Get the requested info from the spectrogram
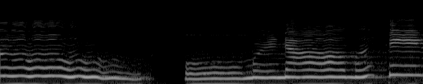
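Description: A woman humming a slow, wordless melody in long held notes that waver and slide between pitches, broken by a brief pause about one and a half seconds in.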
